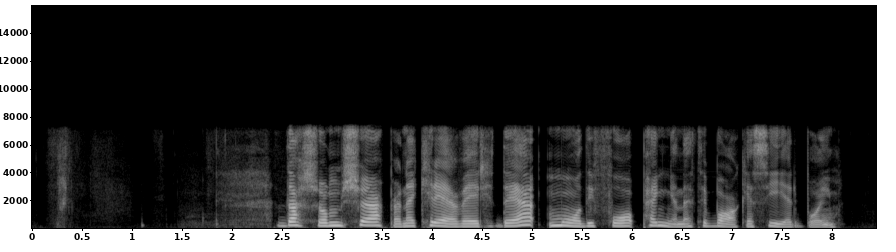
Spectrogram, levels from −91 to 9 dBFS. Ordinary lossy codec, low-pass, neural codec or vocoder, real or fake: none; 7.2 kHz; none; real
